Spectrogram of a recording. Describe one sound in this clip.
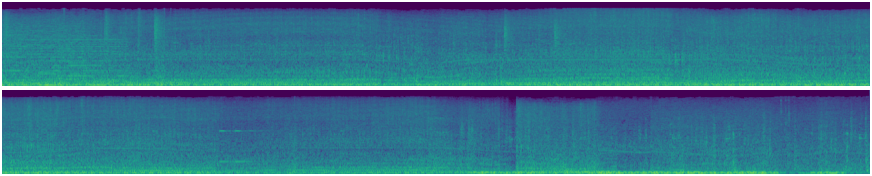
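A heavy tank engine rumbles and revs as the tank drives over rough ground.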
